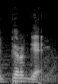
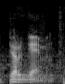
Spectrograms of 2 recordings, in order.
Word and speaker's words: пергамен: Но на самом деле, даже когда перешли уже на всякие папирусы, э, на пергамен, кстати, правильно говорить именно пергамен, а не пергамент почему-то, не знаю почему.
